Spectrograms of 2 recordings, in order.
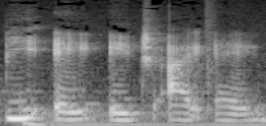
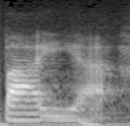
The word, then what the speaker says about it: Bahia: the name baya spelled b-a-h-i-a bahia or it could be pronounced bahia in english and this one means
